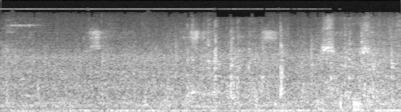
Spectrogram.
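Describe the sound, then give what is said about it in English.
A train rumbles along steadily, with a low continuous roar and occasional light metallic clatters and hisses, as though pulling into a station. “Eric starts packing away his things and shrugs into his coat as the train pulls into the station.”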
